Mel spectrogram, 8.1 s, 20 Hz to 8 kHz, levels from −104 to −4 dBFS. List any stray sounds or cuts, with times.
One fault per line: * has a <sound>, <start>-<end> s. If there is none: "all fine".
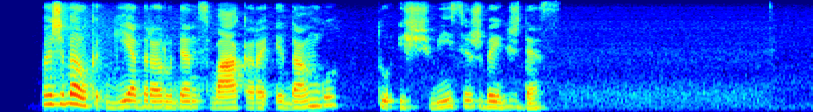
all fine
